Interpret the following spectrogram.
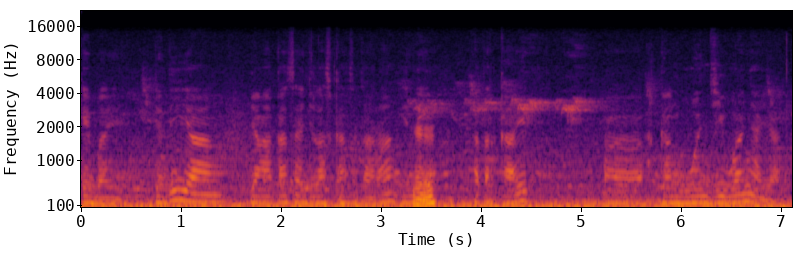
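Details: Adult man, newly graduated doctor from Aceh, who has stuttered since childhood, speaking Indonesian; stuttering.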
